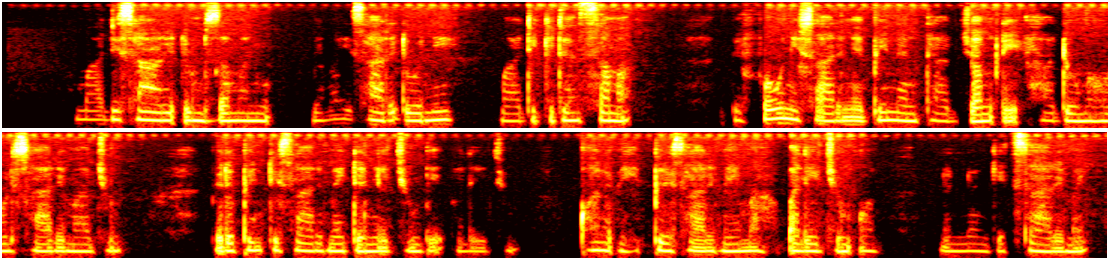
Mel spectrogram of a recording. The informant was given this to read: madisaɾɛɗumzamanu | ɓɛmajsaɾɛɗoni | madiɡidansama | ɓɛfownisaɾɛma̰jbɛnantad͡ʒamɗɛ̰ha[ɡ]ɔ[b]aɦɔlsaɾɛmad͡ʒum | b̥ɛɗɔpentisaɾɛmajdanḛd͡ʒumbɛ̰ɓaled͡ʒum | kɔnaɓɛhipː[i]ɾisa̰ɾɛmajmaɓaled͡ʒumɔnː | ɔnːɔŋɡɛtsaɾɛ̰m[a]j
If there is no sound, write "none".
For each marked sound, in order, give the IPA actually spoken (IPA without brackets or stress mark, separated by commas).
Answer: d, m, i, a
